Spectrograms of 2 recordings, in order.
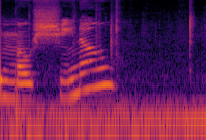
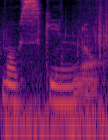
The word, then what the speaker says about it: Moschino: Moschino as a brand some of you might say moshino because that's how it's spelled but it's an Italian name and it is Moschino so we're just gonna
